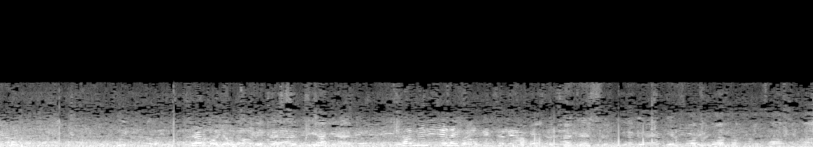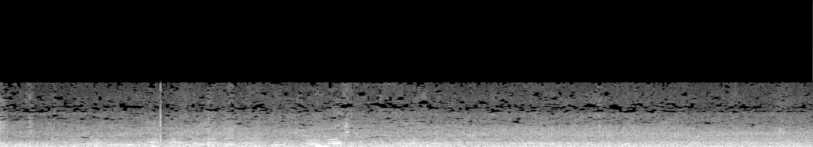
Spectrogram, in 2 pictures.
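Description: A crowd of men shouts and chants loudly close by, outdoors.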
